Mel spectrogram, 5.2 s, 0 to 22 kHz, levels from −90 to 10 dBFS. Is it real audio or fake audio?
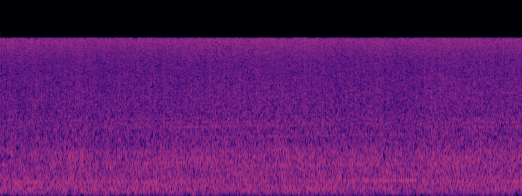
real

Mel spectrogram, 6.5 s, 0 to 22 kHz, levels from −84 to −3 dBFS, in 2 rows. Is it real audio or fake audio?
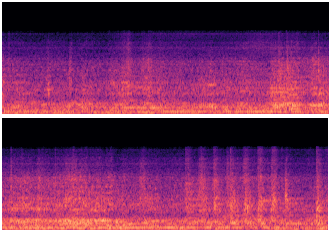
fake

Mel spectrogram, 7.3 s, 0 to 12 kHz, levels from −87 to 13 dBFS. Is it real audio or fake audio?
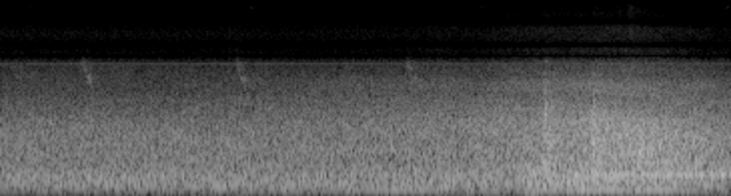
real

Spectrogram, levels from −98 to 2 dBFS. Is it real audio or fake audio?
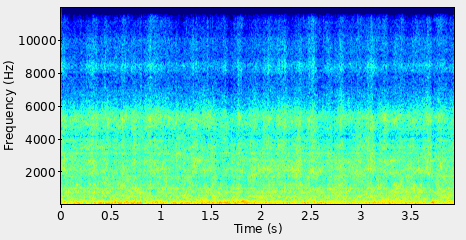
fake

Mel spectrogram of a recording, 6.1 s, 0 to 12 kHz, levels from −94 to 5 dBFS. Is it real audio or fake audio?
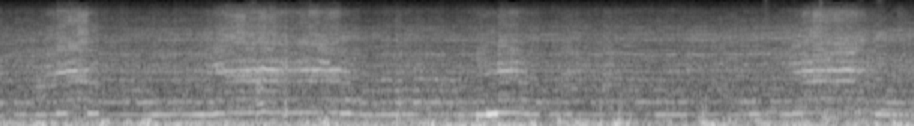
fake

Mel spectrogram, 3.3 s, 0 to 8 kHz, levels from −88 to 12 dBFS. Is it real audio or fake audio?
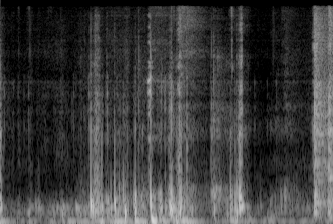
fake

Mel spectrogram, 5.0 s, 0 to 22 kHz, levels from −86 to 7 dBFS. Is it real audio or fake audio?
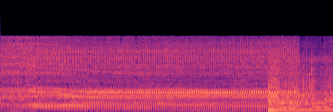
real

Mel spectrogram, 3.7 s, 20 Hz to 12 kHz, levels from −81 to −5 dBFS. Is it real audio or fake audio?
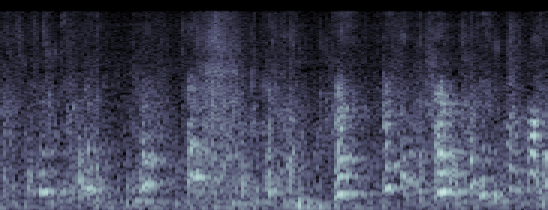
fake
